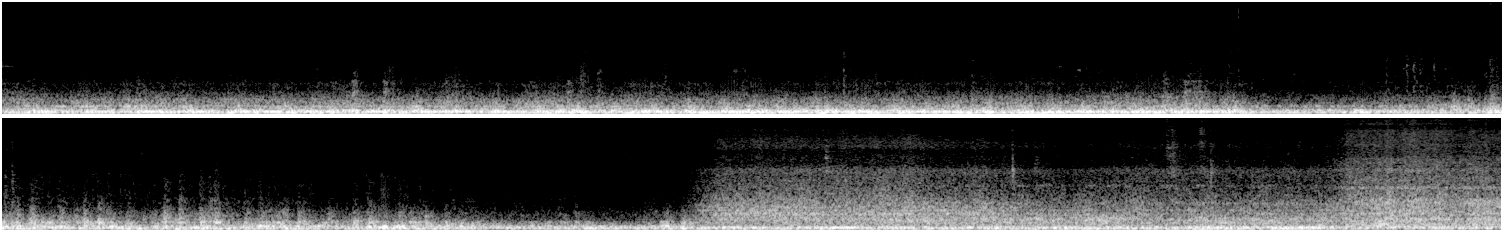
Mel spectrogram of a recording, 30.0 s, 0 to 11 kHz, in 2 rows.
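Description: Passenger train running, heard from inside the dining car: a steady low rumble with faint clicks of the wheels. About 22 seconds in, the sound turns brighter and hissier.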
